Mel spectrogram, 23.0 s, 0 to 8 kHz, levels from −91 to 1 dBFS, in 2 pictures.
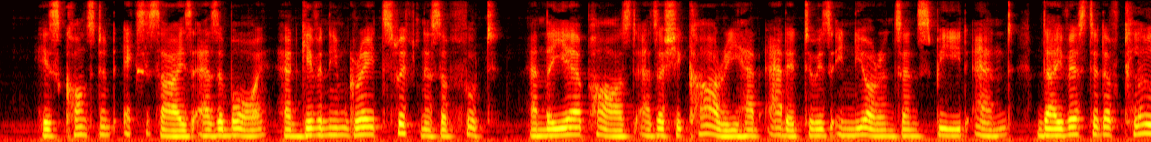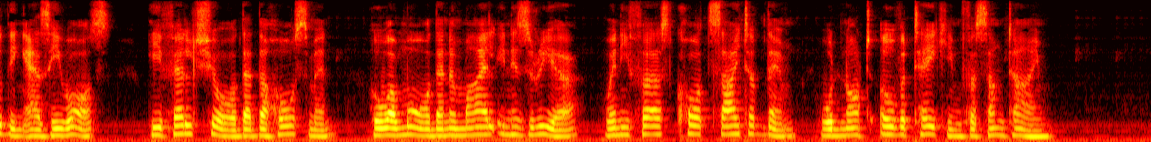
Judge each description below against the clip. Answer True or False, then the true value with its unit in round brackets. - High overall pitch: False (150 Hz)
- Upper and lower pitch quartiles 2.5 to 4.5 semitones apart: True (3.0 semitones)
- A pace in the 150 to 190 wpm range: True (165 wpm)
